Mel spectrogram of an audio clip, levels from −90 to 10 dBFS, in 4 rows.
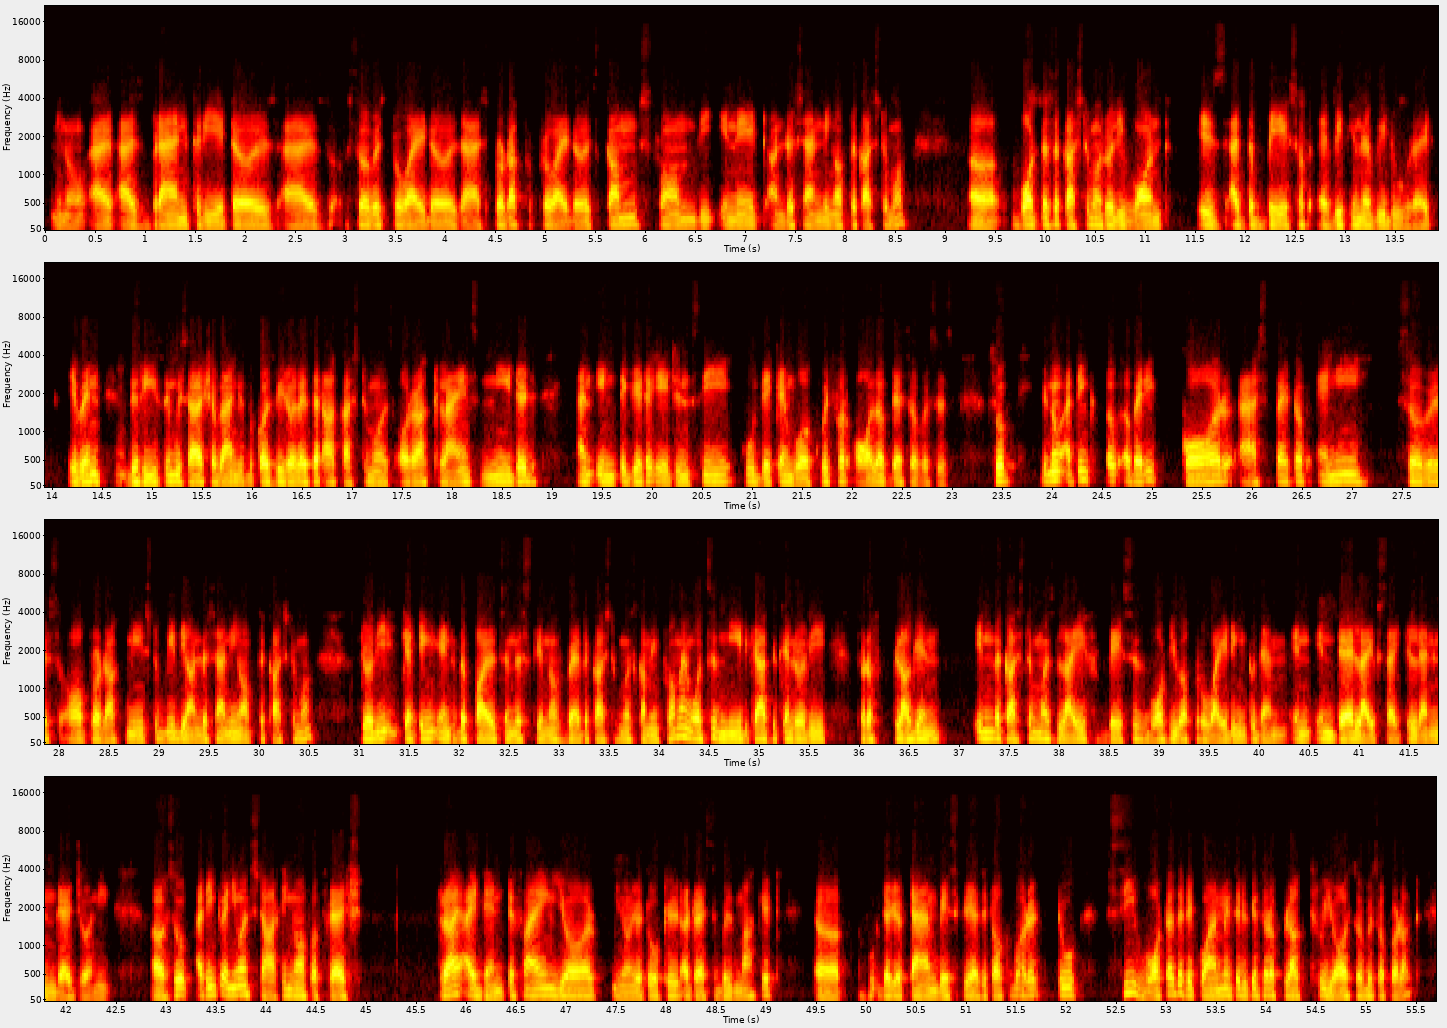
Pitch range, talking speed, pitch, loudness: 105-120 Hz, 195 wpm, 110 Hz, -20 LUFS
